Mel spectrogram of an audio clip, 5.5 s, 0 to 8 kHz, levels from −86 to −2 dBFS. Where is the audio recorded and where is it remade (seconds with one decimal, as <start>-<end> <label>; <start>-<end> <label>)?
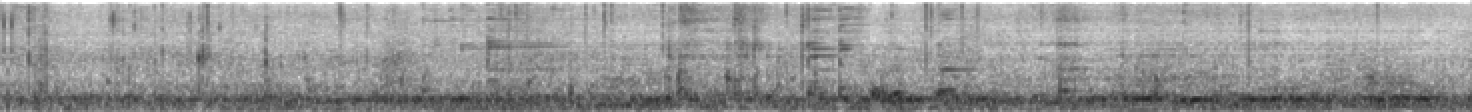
0.0-2.3 recorded; 2.3-2.9 remade; 2.9-3.7 recorded; 3.7-5.5 remade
